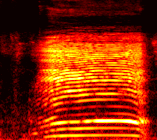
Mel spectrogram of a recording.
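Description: A hybrid dairy cow, one of a high-yielding milk breed on a farm, lets out a single loud, drawn-out moo lasting over a second, close by and alone with no talk.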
